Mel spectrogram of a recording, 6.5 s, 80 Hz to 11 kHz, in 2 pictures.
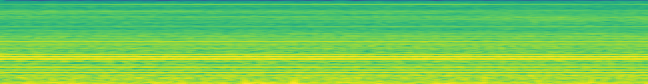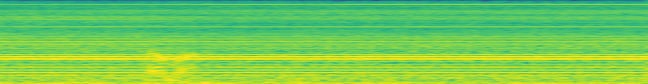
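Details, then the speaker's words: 2008 Toyota Prius with a low AC refrigerant charge: the compressor spins at 6000+ RPM, giving a high steady whine with a beating, grinding undertone from lack of returning oil and refrigerant cooling; it is being overworked and damaged. "so you hear that noise the compressors winding up that high to not satisfy its command"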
